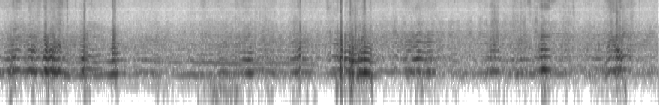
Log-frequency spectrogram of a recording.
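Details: Inside a honey bee hive, a continuous low buzzing drone with several sharp clicks and knocks breaking through, the volume surging in short swells over the steady hum.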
